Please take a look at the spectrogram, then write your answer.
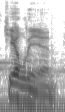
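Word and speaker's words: Cillian: I pronounce it wrong on purpose because he's my sister's celeb crush, so I don't know how to actually pronounce it. Well, now we know. It's Killian.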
